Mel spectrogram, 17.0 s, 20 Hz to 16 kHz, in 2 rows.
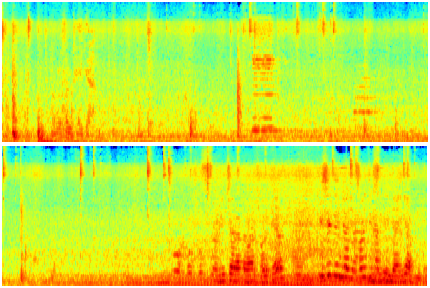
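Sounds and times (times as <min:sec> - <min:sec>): street traffic: 0:00.0 - 0:17.0
vehicle horn honking: 0:04.9 - 0:06.0, 0:07.0 - 0:07.7
sharp clicks: 0:10.0 - 0:10.5, 0:11.4 - 0:12.8.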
